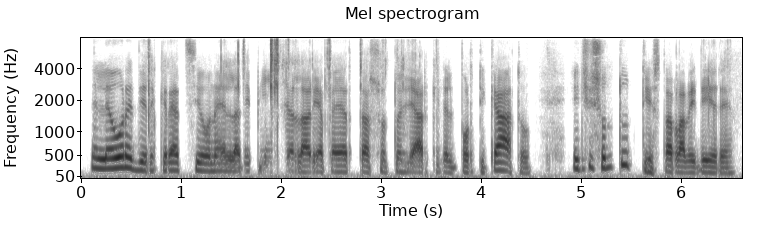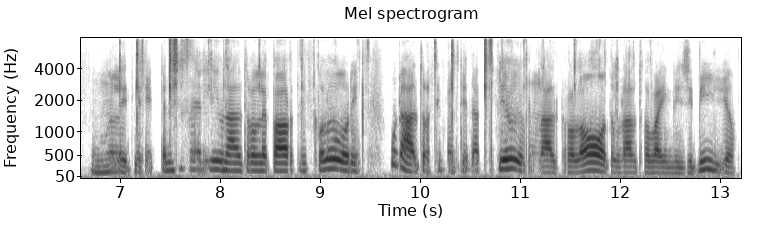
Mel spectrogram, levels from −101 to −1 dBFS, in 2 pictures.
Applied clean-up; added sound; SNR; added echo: neural diffusion model UNIVERSE++.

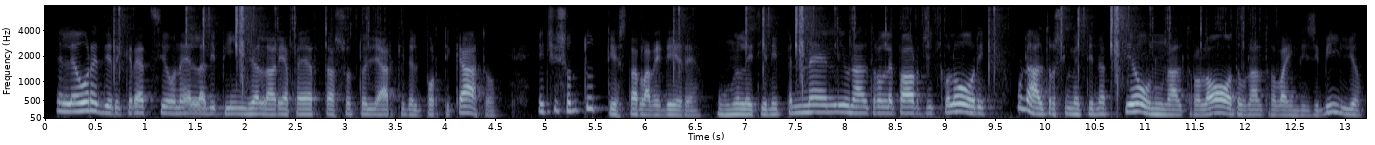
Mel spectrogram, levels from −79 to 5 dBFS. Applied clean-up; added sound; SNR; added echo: none; Wood; 16 dB; none.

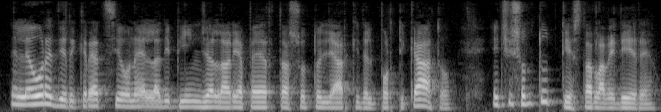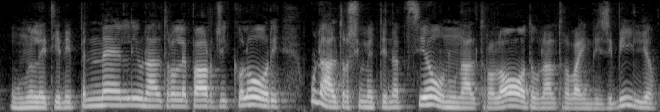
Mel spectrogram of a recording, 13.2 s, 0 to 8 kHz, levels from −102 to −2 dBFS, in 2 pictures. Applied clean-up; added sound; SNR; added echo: none; none; none; none.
